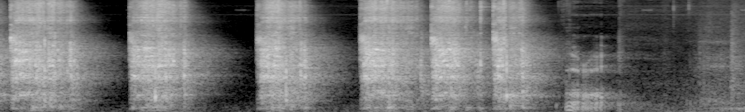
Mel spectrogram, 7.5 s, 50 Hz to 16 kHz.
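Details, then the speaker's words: Non-running 1988 Kawasaki Ninja EX500 twin-cam 8-valve twin, cranked with spark plugs out after liquid was put into the plug holes: short bursts of fast, light whirring with free spin and no compression; starter turns the engine normally. "all right let's turn this on crank it over a couple times here"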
